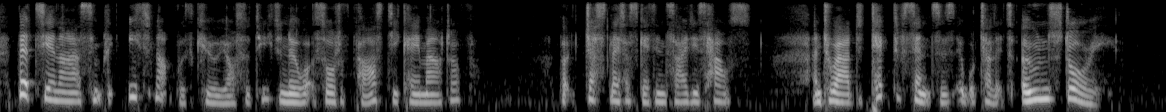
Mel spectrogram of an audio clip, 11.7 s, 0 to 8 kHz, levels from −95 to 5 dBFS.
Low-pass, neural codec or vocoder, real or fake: 7.2 kHz; none; real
